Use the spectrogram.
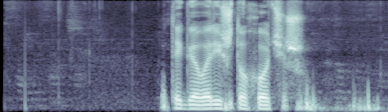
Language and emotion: Russian, neutral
